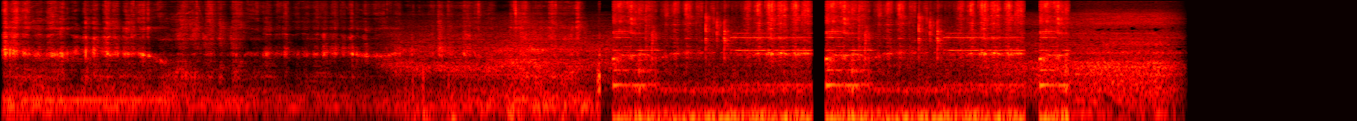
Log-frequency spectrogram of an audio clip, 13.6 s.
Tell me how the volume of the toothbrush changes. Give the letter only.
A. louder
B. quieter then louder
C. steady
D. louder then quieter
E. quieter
B.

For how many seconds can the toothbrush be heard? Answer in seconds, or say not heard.
11 s.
